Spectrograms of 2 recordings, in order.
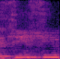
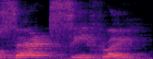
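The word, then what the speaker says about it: tsetse: रखिएगा, ग्लोसिना पेल्पेलिस ये सीसी फ्लाई है। हालांकि इसको अगर प्रोनाउंसिएशन में अगर सही तरीके से बोला जाए तो सेट सी फ्लाई करके कहा जाता है, ग्लोसिना पेल्पेलिस।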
